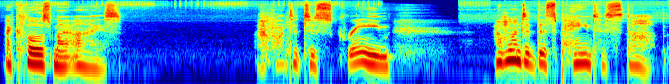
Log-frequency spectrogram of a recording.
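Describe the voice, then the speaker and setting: An actress playing a hardened, self-loathing monster hunter, narrating an audio drama in an intense, profane, confessional way. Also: female voice, on the low side, slow pace, darkish tone, breathy edge, no room sound. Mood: anguished. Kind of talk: first-person audio drama narration with acted dialogue. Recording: music bed behind the voice.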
